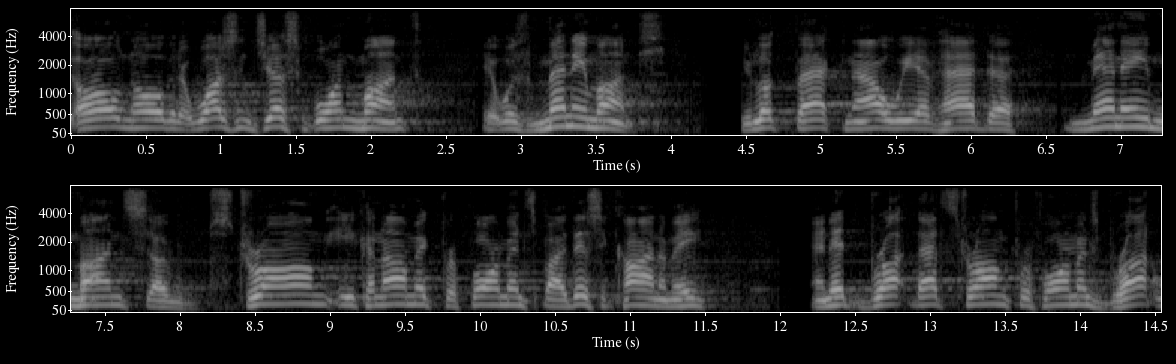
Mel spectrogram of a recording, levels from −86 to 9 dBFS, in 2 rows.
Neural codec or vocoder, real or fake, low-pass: none; real; 7.2 kHz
